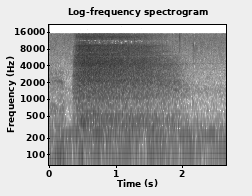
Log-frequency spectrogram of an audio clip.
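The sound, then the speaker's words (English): One long, deep breath drawn in through the nose or mouth: a loud, airy hiss that starts abruptly and then slowly tapers off over about two seconds, alone with no talk. “Let's take a deep breath right now.”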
